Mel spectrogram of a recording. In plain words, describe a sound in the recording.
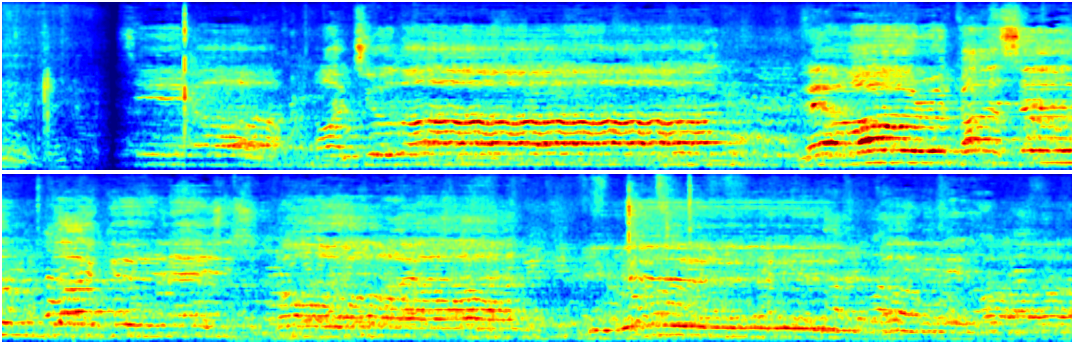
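An elderly man sings loudly and with vibrato, outdoors.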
